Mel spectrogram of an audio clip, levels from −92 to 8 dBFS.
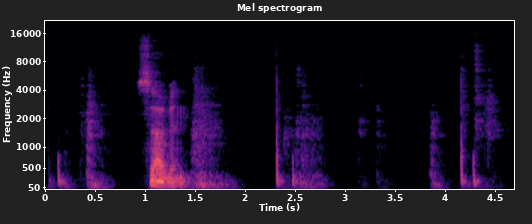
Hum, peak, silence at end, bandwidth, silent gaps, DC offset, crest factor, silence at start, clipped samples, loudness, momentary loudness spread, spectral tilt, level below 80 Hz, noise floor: none; -14 dBFS; 0.35 s; 15 kHz; 2.17-2.21 s; under 0.1%; 24 dB; 0.1 s; under 0.1%; -31 LUFS; 23 LU; -6 dB/octave; -64 dBFS; -80 dBFS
